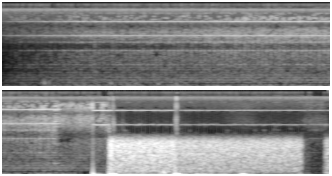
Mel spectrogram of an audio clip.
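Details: Quiet room noise gives way to loud, rushing Doppler sound carrying a fetal heartbeat, played over speakers: fetal heartbeat.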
